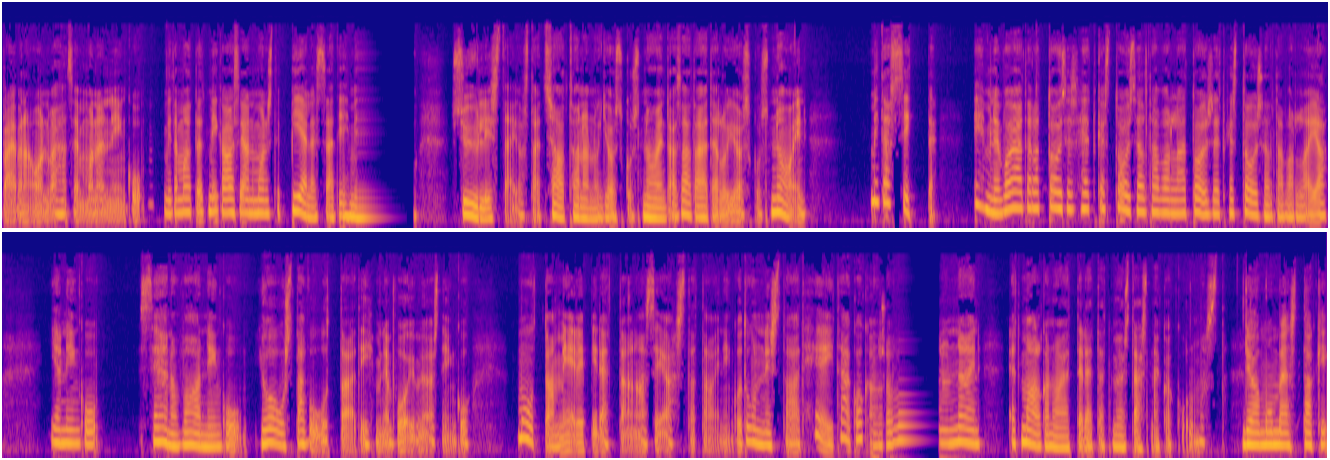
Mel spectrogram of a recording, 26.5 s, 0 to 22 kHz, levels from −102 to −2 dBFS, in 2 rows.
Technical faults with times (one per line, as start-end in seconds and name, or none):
3.39-3.55 short concealed packet loss
3.57-4.15 long network dropout
21.93-22.21 repeated packet loss (robotic sound)
22.24-22.66 long network dropout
